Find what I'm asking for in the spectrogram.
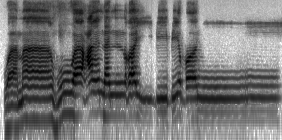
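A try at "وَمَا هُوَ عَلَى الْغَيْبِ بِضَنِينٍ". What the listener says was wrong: Linnya tadi. Alal ghaibi. Lebut di situ.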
